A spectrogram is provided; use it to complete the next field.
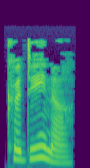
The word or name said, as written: cadena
